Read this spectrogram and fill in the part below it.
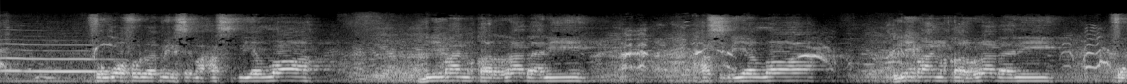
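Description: A man speaks rhythmically through a loudspeaker.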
